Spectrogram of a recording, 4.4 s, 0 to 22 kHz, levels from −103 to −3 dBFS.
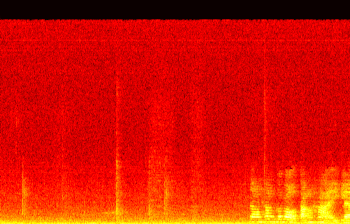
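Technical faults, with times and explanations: No technical faults are audible in this speech recording.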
